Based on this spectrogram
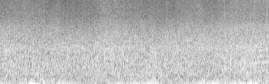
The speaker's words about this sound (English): Isn't that beautiful? I wish you were here so you can see the sea.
